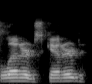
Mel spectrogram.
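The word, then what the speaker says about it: Lynyrd Skynyrd: but uh great album pronounced Leonard Skynyrd uh their debut uh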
